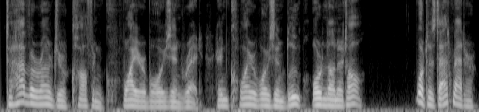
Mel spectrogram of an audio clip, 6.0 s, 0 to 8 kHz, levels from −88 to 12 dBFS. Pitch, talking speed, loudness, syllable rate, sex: 120 Hz, 190 wpm, -19 LUFS, 5.5 syllables/s, male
